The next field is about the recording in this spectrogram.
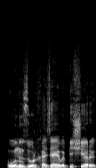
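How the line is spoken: Loud exclamation. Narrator (Russian): громко воскликнул сын быка

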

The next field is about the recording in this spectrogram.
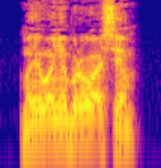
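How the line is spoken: Shout. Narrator (Russian): крикнул второй мужик

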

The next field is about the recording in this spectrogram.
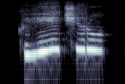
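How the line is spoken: Moaned. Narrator (Russian): простонала я

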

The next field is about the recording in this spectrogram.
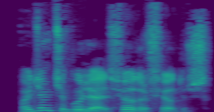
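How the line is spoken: Gently commanding. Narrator (Russian): сказал Кистеру Маша, с той ласковой властью в голосе, которая как будто знает, что вам весело ей покориться

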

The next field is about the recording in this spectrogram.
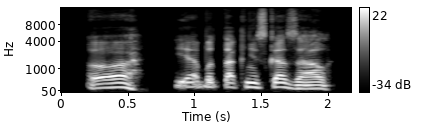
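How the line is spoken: Giggle. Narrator (Russian): хихикнул Хироши

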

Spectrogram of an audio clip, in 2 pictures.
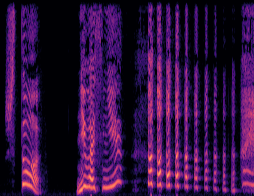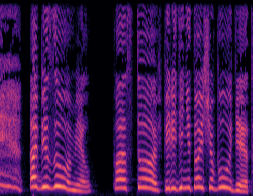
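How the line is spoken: Loud full laughter. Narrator (Russian): Хохотала изо всей мочи Фленушка

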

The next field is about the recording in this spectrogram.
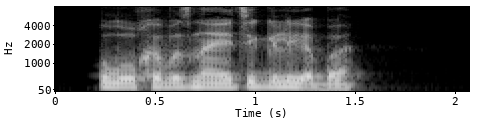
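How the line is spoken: Snapping back. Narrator (Russian): огрызнулась Юля

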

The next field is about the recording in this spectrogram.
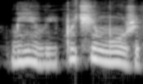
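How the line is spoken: Sad question. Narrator (Russian): печально спросила дочь

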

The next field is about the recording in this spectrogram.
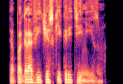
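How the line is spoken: Muttering. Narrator (Russian): пробормотала мисс Джейн

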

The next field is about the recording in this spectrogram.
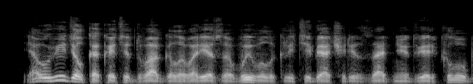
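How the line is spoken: Plain. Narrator (Russian): сказал Джо

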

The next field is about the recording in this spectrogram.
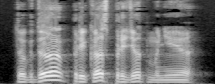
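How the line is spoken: Captain sighing. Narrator (Russian): вздохнул капитан

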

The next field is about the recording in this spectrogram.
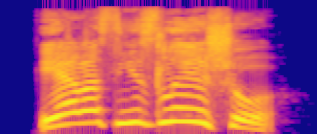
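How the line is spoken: Shouting. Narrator (Russian): вновь крикнул Игорь

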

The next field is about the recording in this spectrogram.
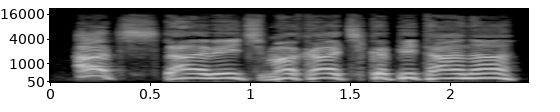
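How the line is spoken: Brisk command. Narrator (Russian): собрался с последними силами и бодро скомандовал

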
